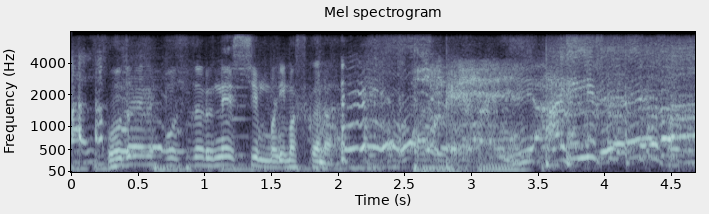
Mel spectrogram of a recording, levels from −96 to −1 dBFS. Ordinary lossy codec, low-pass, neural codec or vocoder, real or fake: none; 7.2 kHz; codec, 16 kHz, 2 kbps, X-Codec, HuBERT features, trained on general audio; fake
